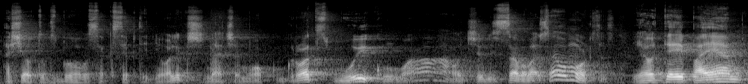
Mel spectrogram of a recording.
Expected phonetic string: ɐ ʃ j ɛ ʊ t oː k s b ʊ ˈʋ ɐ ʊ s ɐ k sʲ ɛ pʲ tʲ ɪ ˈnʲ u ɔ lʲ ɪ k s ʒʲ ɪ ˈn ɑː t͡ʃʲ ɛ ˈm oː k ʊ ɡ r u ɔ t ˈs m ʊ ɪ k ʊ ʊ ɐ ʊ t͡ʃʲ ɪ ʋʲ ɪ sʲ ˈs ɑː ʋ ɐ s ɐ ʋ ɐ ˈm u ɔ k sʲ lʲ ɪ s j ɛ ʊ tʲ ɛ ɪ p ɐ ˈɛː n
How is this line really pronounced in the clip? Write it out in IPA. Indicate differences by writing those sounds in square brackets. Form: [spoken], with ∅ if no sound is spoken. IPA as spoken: ɐ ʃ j ɛ ʊ t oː k s b ʊ ˈʋ ɐ ʊ s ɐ k sʲ ɛ pʲ tʲ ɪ ˈnʲ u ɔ lʲ ɪ k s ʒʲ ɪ ˈn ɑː t͡ʃʲ ɛ ˈm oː k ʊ ɡ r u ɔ t ˈs m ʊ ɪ k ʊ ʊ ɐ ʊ t͡ʃʲ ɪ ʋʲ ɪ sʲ ˈs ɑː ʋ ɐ s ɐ ʋ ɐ ˈm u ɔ k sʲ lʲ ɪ s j ɛ ʊ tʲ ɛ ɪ p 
